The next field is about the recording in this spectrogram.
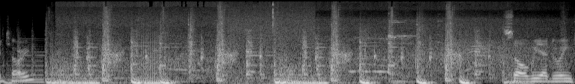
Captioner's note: upbeat music continues; water gushing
